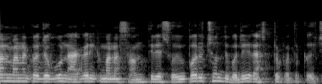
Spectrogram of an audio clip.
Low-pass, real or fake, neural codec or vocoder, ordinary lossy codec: none; fake; codec, 16 kHz, 4 kbps, FunCodec, trained on Chinese and English, 50 frames a second; none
